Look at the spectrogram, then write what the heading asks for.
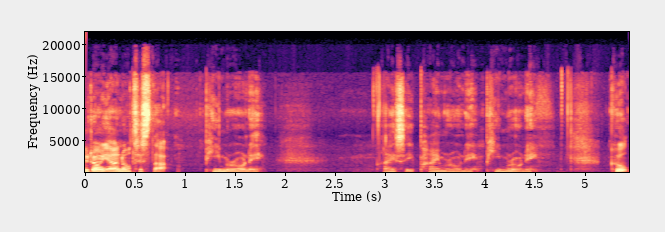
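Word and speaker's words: Pimoroni: there we go interestingly even though the name starts with pi we actually pronounce it p p moroney yeah you do don't you i noticed that p maroney i see pymoroni pimaroni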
